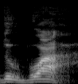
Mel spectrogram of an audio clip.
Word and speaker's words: Dubois: And cuz since you've been speaking French, you pronounce it Dubois.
